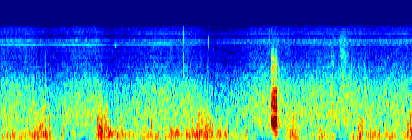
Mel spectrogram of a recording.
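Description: Wind buffeting the microphone, a steady rushing rumble, with one short sharp sound about three-quarters of the way through.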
